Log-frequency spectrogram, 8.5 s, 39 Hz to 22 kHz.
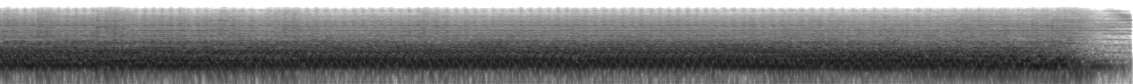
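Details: Toyota 1UZ-FE non-VVTi V8: settles into a steady even idle with a smooth low rumble, no misses or knocks, before shutting off.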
